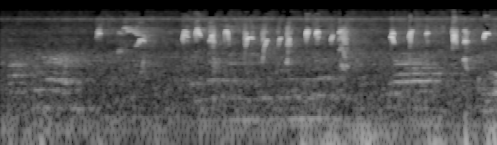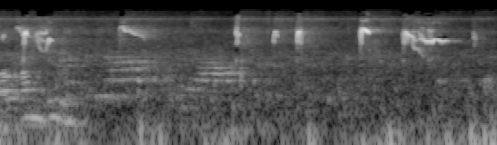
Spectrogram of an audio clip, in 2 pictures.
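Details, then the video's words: King konin sunbird in full, vigorous song, loud and sharp: dense runs of high, piercing chirps and quick down-slurred notes, repeated in bursts over steady low background noise. "Burung "KING KONIN" Trotol Gacor Ngerol Mantap !!!"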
